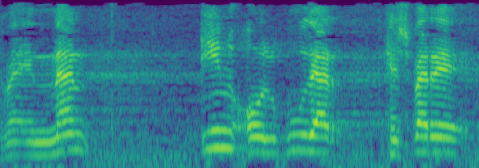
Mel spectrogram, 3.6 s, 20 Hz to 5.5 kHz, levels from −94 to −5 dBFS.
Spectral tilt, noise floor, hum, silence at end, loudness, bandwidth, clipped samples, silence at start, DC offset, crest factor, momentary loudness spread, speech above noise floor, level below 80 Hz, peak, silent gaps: -4.5 dB/octave; -43 dBFS; none; 0 s; -22 LUFS; 5.4 kHz; under 0.1%; 0 s; under 0.1%; 20 dB; 20 LU; 20 dB; -54 dBFS; -4 dBFS; none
